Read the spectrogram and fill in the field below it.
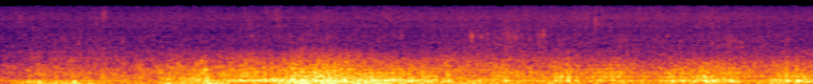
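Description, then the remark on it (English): A thunderstorm over Hilton Head Island rumbles with deep, rolling thunder swelling midway, while steady heavy rain pours and pelts the large glass windows of a lantern room throughout; no voices, just the dense wash of the storm. “Lightning soon filled the skies over Hilton Head Island, and rain began pelting the large glass windows of the lantern room where Fripp tended to the light.”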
